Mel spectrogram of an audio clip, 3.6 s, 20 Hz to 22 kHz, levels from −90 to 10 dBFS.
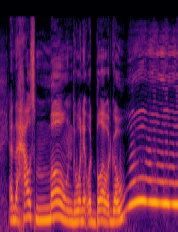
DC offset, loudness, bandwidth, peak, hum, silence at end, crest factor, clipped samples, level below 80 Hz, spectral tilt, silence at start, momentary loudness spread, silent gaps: under 0.1%; -17 LUFS; 17 kHz; -6 dBFS; none; 0 s; 10 dB; under 0.1%; -56 dBFS; -6 dB/octave; 0.2 s; 7 LU; none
